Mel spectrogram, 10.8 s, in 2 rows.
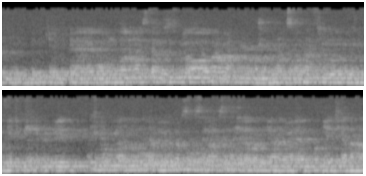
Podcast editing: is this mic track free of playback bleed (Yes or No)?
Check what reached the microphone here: No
